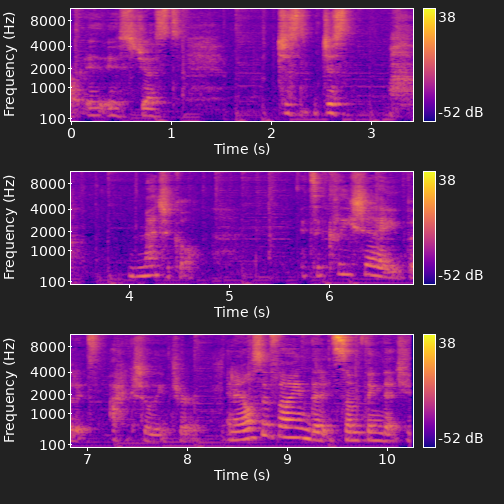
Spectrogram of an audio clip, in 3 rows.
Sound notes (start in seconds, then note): 3.2 sigh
